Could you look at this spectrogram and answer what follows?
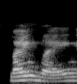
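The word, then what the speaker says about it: ylang-ylang: But Lang Lang, and it's spelled Y-L-A-N-G twice.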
